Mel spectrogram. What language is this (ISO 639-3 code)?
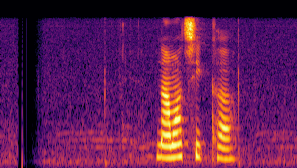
ben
